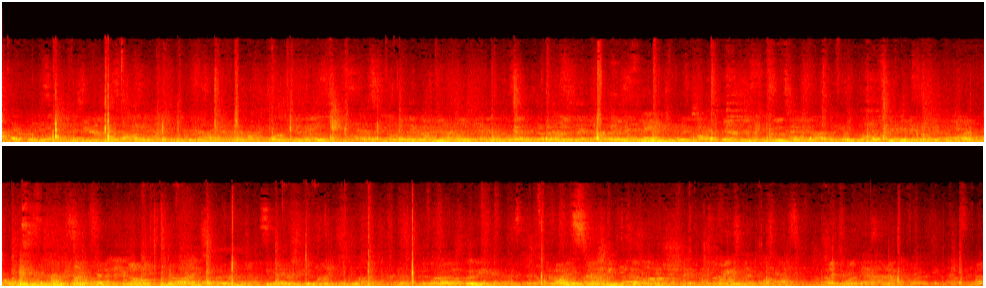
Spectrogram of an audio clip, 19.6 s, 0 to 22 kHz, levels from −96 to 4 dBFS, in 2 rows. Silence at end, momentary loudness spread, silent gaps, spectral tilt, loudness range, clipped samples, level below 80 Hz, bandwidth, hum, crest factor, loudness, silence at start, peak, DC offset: 0 s; 6 LU; none; -5 dB/octave; 2 LU; under 0.1%; -52 dBFS; 16.5 kHz; none; 28 dB; -32 LUFS; 0 s; -4 dBFS; under 0.1%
